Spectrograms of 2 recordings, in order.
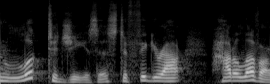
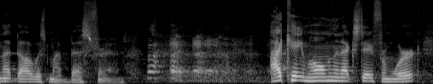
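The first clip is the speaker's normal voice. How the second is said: ordinary talk, nothing marked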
